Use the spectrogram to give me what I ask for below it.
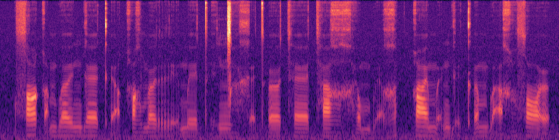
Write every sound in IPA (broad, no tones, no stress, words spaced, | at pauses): sˤaqḛ mbɜːe̯ŋɡɛːkʼɛ̰ qʰʌʁmœːrḛmeː tʼe̤ŋ͡ǀa̤ xɛ̰tʼœ tʰɛːtʰaʁχɛ̤o̯mbɛ̰ʁ | qɛmɛ̰ ŋɡḛkʼɜmba̰ χe̤sˤœ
